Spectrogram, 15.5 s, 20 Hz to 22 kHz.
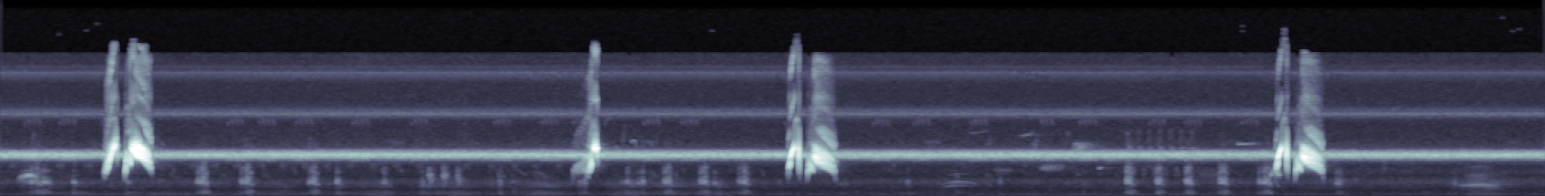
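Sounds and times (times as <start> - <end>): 
continuous shrill insect buzz: 0.0 - 15.4
bird song of rapid steeply swept high notes: 1.0 - 1.6, 5.8 - 6.1, 7.9 - 8.4, 12.4 - 13.3.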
